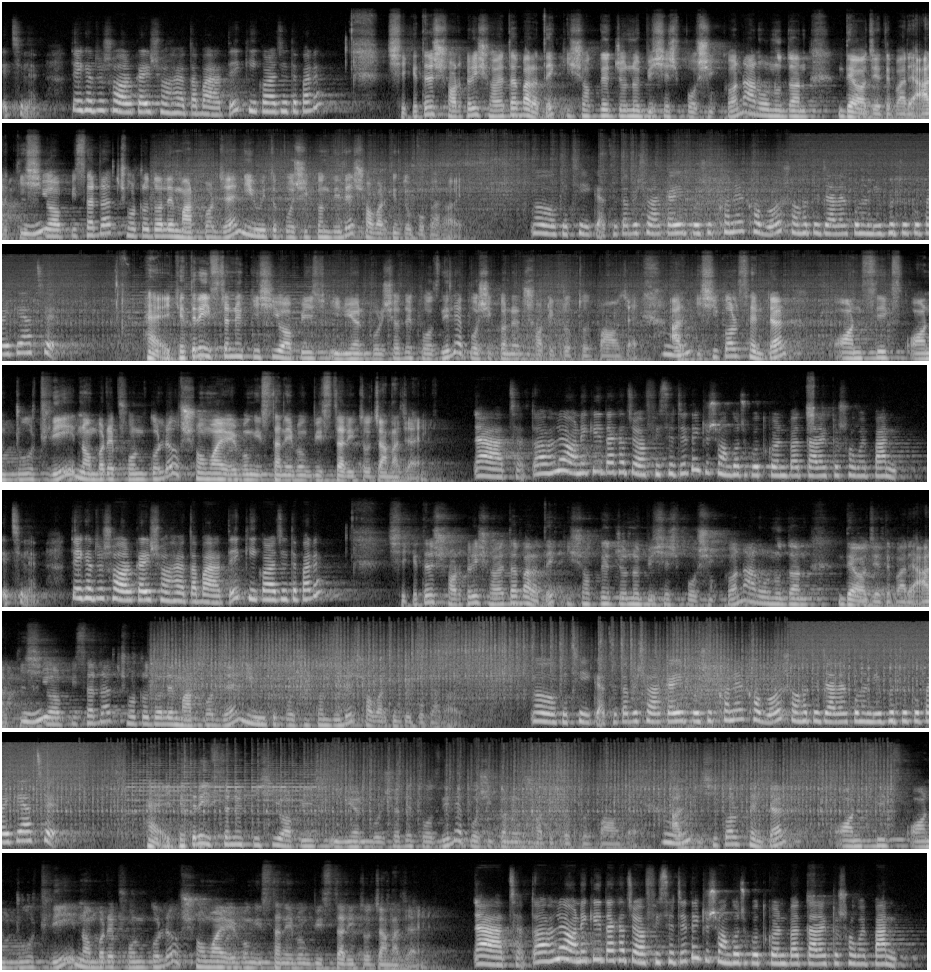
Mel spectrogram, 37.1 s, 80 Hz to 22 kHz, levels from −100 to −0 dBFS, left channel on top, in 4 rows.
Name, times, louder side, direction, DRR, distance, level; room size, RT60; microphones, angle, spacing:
voice 1, 0.0-3.2 9.5-9.7 14.6-19.1 25.1-25.5 32.5-36.8, right 3 dB, 25° right, 14 dB, 0.7 m, -28 dB
voice 2, 3.5-13.9 19.7-26.6 26.9-32.1, left 5 dB, 80° left, 10 dB, 1.4 m, -31 dB
sound 1, 10.7-27.5, right 7 dB, 65° right, 2.5 m, -41 dB
26.5 x 21.0 x 9.8 m, 1.3 s
head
